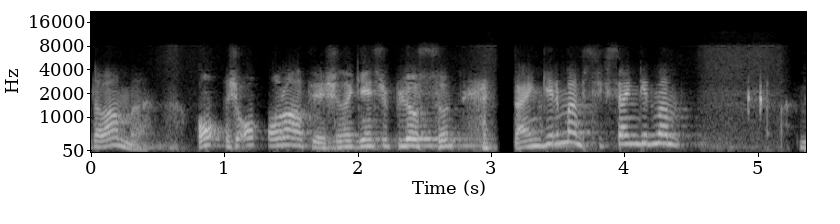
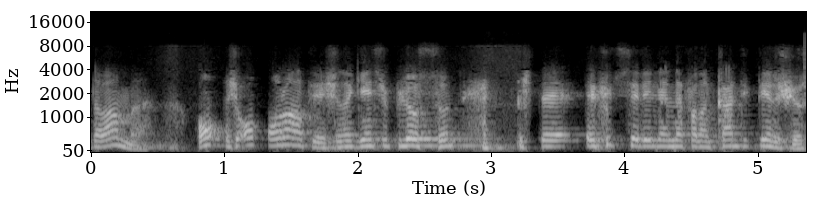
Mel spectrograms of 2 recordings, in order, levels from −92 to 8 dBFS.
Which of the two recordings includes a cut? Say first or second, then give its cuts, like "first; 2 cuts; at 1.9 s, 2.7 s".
first; 1 cut; at 3.0 s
